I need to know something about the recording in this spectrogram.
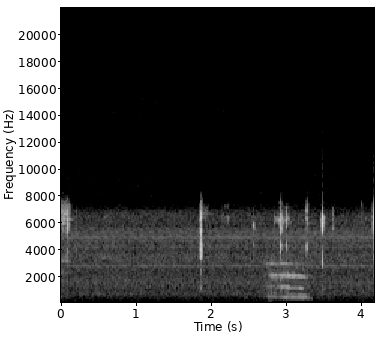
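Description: Near silence with a few faint clicks from working a computer's keyboard and mouse, one about two seconds in and another near the end. A short murmured voice comes just before the last click.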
